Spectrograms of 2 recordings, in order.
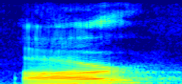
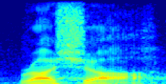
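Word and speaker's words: רשע: That was the morally wrong person, and how they show the pronunciation of it is R-A-W-S-H-A-W. Rasha.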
